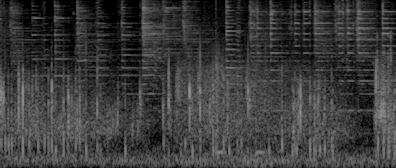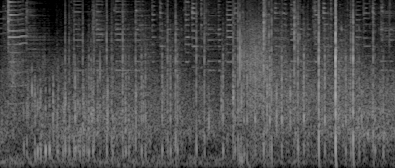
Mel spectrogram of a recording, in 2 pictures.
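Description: Grenadier strikes in an online military video game set off dense, continuous rumbling explosions and crackling bursts, loud and chaotic throughout with no pause.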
